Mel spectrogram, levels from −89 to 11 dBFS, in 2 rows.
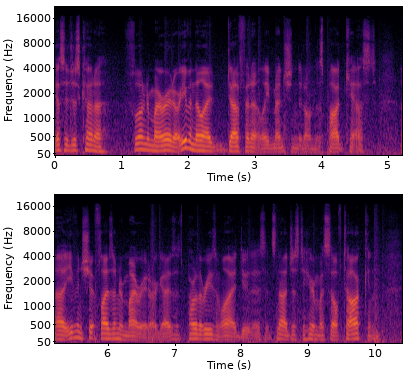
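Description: Nothing goes wrong anywhere in this speech recording, and the only thing under it is the room's own background noise, sitting about 20 dB below the talking, which belongs to the recording rather than the system.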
